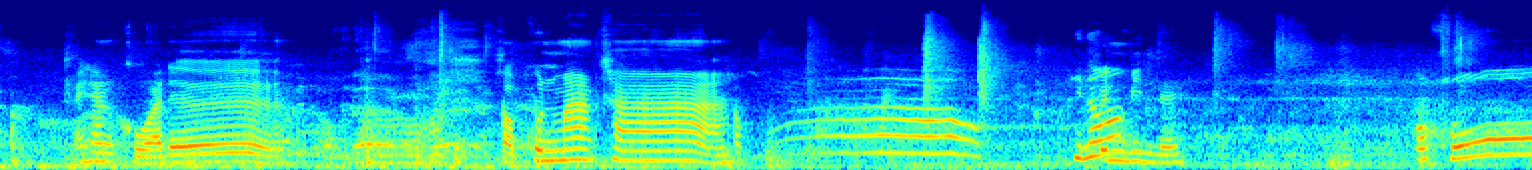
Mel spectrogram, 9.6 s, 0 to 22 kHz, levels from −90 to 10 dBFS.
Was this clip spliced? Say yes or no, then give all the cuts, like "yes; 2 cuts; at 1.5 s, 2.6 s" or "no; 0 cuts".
yes; 1 cut; at 5.1 s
